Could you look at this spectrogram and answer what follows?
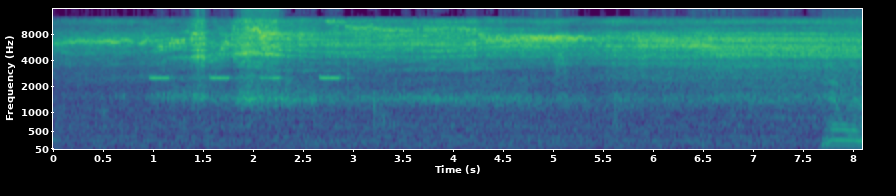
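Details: High-pitched whine with hiss and room noise as a dental surgical motor drills pilot holes for mini implants on the second side, upper denture stabilization under anesthesia; dental surgical drill.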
